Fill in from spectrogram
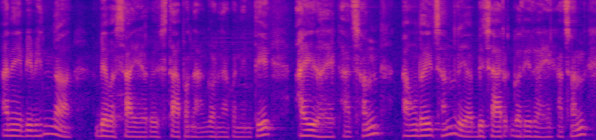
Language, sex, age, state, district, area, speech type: Nepali, male, 30-45, West Bengal, Darjeeling, rural, spontaneous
